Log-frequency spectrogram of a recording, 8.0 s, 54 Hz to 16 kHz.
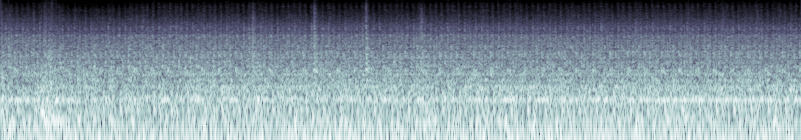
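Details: Ford 445 diesel tractor, owner thinks a 1970s model, restarted with owner aboard: deep, steady idle with even chug, no knocks or misfires; engine runs fine, though drive in forward and reverse quit, owner suspects linkage.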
